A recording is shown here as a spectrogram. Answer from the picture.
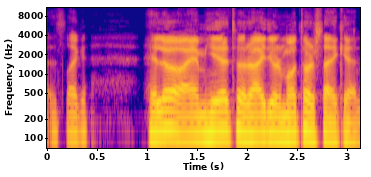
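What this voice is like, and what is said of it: Suave put-on Iranian accent. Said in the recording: “the Iranian accent's too like suave for that”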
